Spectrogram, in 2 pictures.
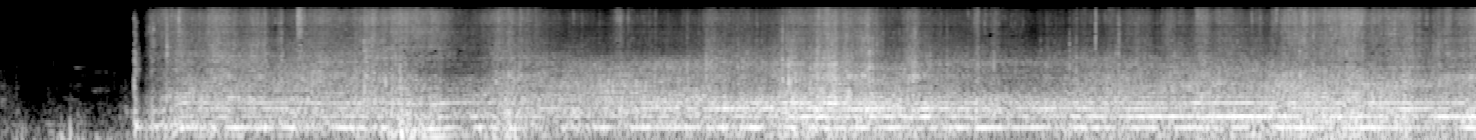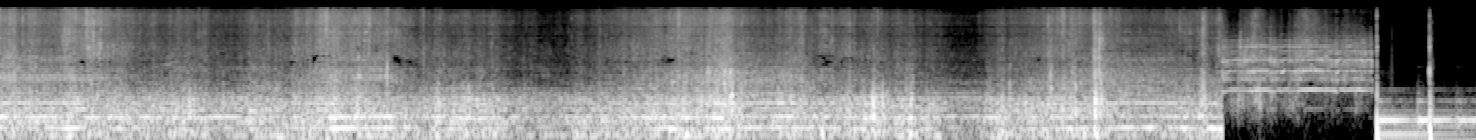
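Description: Flymo corded electric rotary lawn mower running as it is pushed through grass, a steady motor hum that starts about a second in and cuts off shortly before the end.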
